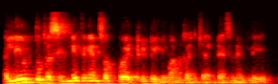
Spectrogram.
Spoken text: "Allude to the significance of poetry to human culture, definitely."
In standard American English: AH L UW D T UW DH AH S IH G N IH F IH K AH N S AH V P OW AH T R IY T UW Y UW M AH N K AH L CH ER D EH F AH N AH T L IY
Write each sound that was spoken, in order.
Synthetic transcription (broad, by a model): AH L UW T UW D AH S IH G N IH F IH K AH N S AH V P OW AH T R IY T UW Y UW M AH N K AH N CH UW D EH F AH N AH T L IY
